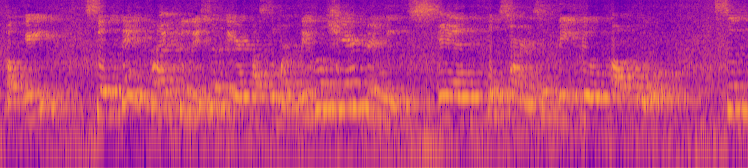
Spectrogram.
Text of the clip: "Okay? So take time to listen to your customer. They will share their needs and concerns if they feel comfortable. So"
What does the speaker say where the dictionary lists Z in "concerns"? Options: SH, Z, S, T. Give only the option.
S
